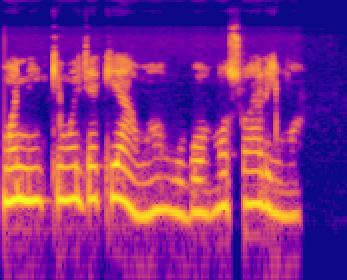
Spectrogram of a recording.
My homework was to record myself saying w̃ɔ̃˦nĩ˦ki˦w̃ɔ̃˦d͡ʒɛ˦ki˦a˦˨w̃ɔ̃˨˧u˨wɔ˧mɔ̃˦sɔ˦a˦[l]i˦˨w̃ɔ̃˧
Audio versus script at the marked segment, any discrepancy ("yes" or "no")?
yes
